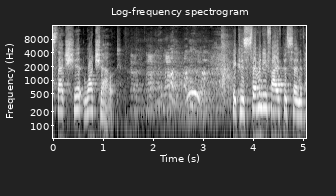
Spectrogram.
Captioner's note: laughter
